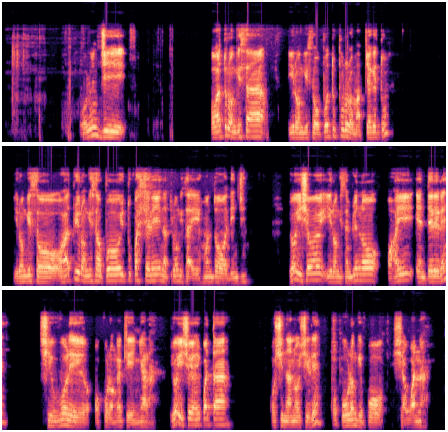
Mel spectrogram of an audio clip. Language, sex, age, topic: Oshiwambo, male, 25-35, agriculture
